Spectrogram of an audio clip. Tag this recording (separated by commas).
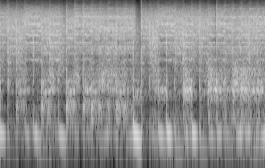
Percussion, Drum kit, Musical instrument, Music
